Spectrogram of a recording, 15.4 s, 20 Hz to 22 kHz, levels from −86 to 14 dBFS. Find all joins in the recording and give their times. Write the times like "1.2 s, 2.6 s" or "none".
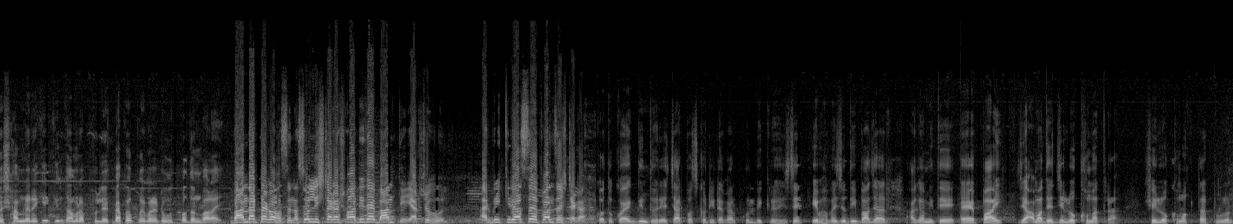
1.4 s, 2.9 s, 7.4 s, 10.1 s, 12.3 s

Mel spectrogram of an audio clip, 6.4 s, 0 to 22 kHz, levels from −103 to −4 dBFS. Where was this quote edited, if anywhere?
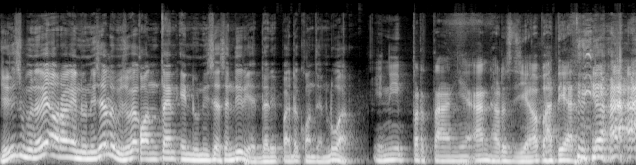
1.4 s, 3.6 s

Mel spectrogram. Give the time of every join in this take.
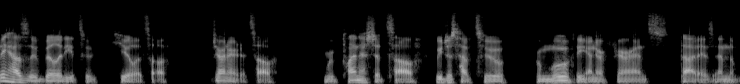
4.2 s

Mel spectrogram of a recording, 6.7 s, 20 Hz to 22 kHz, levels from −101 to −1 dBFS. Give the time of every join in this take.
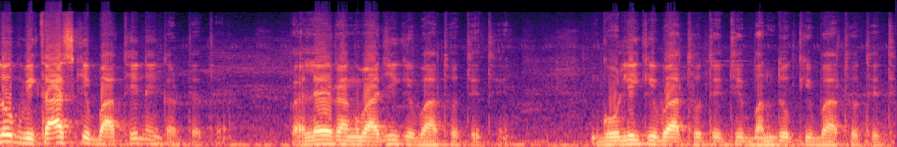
none

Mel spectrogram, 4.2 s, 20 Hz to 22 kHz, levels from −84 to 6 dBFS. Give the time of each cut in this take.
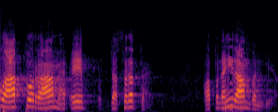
none

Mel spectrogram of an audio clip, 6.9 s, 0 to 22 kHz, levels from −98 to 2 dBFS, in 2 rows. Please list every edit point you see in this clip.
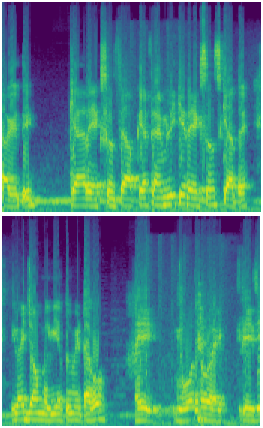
none

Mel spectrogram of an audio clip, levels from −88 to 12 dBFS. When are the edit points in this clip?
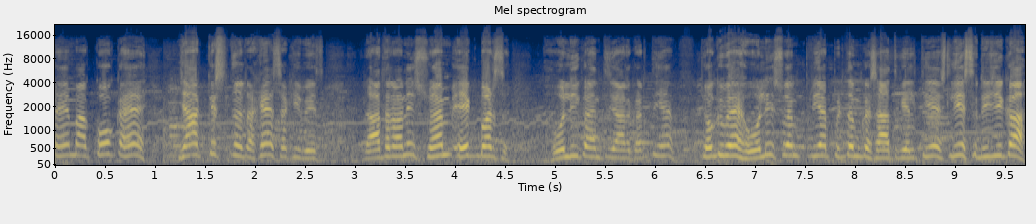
1.0 s, 2.8 s

